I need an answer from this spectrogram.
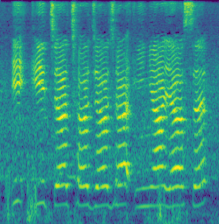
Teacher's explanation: ये तालु से स्पर्श करते हुए इनको वायु निकलती है तो ये तालव्य वर्ण हो गए।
